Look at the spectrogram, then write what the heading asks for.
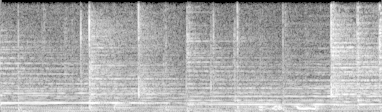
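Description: Pigeons coo in the video game Trails of Cold Steel III, a few soft rounded coos rising over a steady busy ambient game backdrop with music-like tones, moderately close and not loud.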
